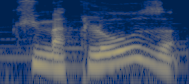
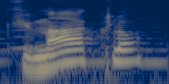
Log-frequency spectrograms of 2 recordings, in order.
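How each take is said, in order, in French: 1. La consonne finale se prononce. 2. La consonne finale est muette. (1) "que l'on pourrait lire" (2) "se prononce en réalité"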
